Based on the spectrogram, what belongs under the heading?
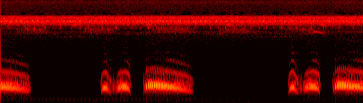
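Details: Loud spotted dove calling as a lure to provoke rivals: mellow low coos grouped into repeated phrases, each a quick double note followed by a long held coo, with about two seconds between phrases and a faint whine behind.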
